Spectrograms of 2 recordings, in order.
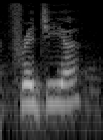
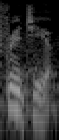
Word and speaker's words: Phrygia: It's P-H-R-Y, Phrygia, G-I-A. It's pronounced Phrygia.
